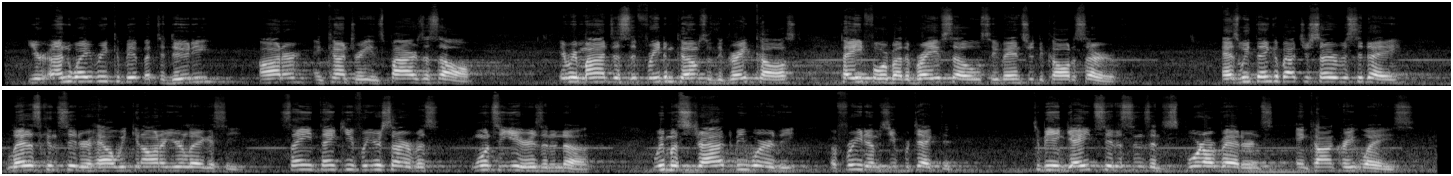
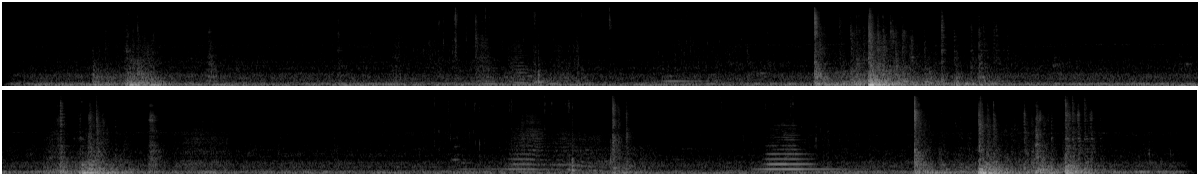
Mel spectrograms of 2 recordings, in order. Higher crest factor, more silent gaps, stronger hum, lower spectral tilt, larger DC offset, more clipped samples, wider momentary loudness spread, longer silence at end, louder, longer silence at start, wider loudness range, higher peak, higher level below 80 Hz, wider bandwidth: second, 14 dB vs 26 dB; neither; neither; about the same, -4.5 dB/octave vs -5.5 dB/octave; neither; neither; about the same, 13 LU vs 15 LU; first, 0.4 s vs 0.05 s; first, -16 LUFS vs -43 LUFS; first, 0.25 s vs 0.05 s; second, 3 LU vs 11 LU; first, -2 dBFS vs -14 dBFS; second, -70 dBFS vs -44 dBFS; about the same, 16.5 kHz vs 16.5 kHz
